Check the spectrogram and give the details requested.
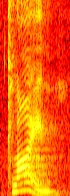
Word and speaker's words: climb: Okay, this sound is silent. Okay, next is numb. Say it, numb, numb. Climb, climb, climb, not climb, climb.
